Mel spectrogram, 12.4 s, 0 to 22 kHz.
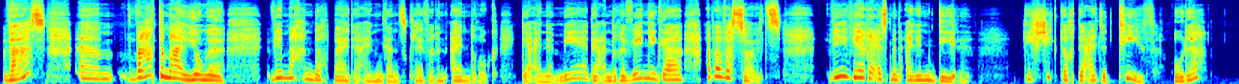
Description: Everlight - Elfen an die Macht Sample 1 Datei herunterladen weitere Infos zum Spiel in unserer Spieleliste Beschreibung: Dieses Sample gibt ein Stück des Dialogs von der ersten Begegnung zwischen Melvin und Fenny, unmittelbar nachdem Melvin in Tallen angekommen ist wieder.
